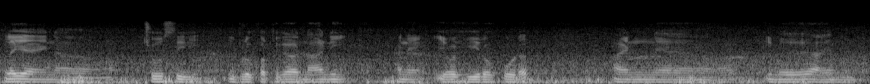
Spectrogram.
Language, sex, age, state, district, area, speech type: Telugu, male, 30-45, Andhra Pradesh, Anakapalli, rural, spontaneous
